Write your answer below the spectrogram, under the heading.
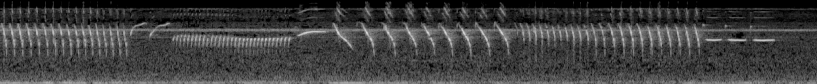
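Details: Canary song for training young canaries to sing: rapid high rattling trills, a brief steady whistled note, then a run of bright downward-sweeping notes and another fast buzzy trill, all clear and close.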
